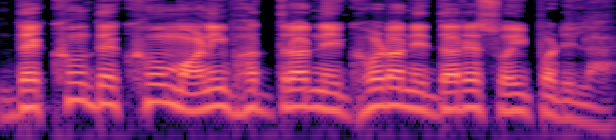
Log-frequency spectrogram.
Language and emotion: Odia, neutral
